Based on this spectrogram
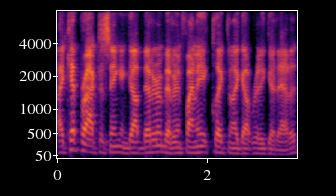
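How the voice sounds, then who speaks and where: This man speaks with an American accent at a medium pitch. His pace is very fast. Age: 70s. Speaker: peacemaker and former trial lawyer. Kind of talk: interview.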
